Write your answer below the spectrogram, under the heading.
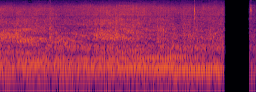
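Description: Motor vehicle engine running steadily with a low hum, cut off suddenly by an edit near the end.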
